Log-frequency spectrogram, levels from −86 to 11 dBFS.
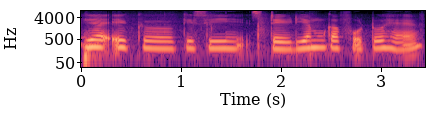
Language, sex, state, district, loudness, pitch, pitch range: Hindi, female, Bihar, West Champaran, -17 LUFS, 210 Hz, 205-225 Hz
